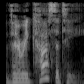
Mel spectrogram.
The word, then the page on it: varicosity: British English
